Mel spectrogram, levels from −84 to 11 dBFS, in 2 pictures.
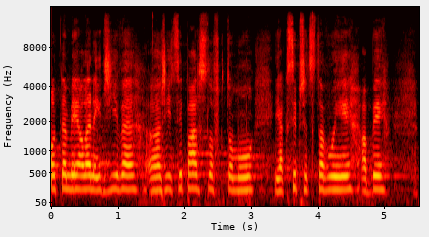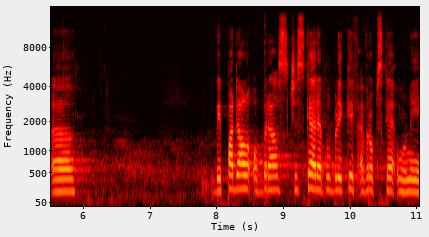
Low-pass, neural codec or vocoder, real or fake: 14.4 kHz; vocoder, 44.1 kHz, 128 mel bands, Pupu-Vocoder; fake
